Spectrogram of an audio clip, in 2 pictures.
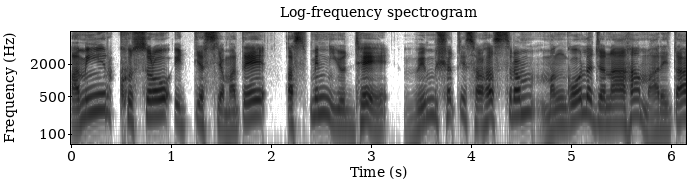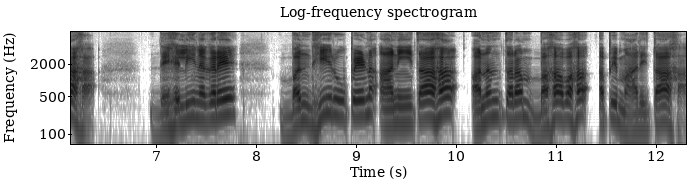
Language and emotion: Sanskrit, neutral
